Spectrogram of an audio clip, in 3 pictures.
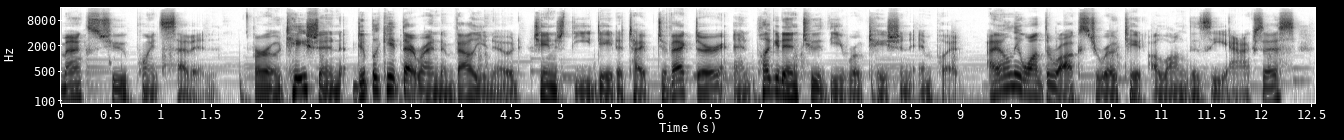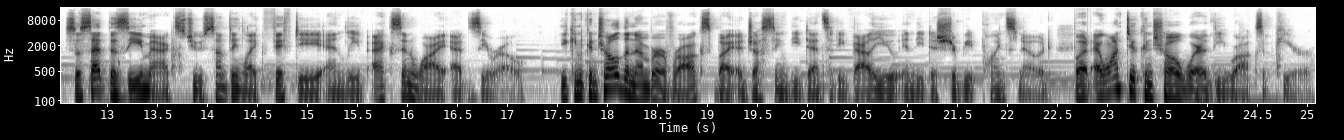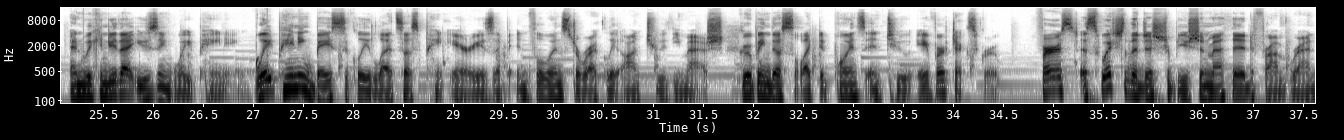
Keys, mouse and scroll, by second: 0.2 ., 0.5 7, 0.8 Return, 3.2 shift+d, 8.7 g, 9.7 click, 10.9 g, 14.2 5, 14.5 Return, 16.7 KP_0, 16.8 KP_Enter, 18.2 middle click, 18.5-19.0 scroll up 1, 19.2 shift+middle click, 19.8 middle click, 35.6 middle click.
